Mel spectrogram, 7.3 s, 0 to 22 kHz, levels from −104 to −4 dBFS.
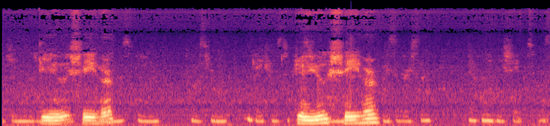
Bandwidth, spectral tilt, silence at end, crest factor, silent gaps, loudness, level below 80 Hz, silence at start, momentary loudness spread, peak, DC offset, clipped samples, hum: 17 kHz; -8 dB/octave; 0 s; 16 dB; none; -13 LUFS; -42 dBFS; 0.05 s; 21 LU; 0 dBFS; under 0.1%; under 0.1%; none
